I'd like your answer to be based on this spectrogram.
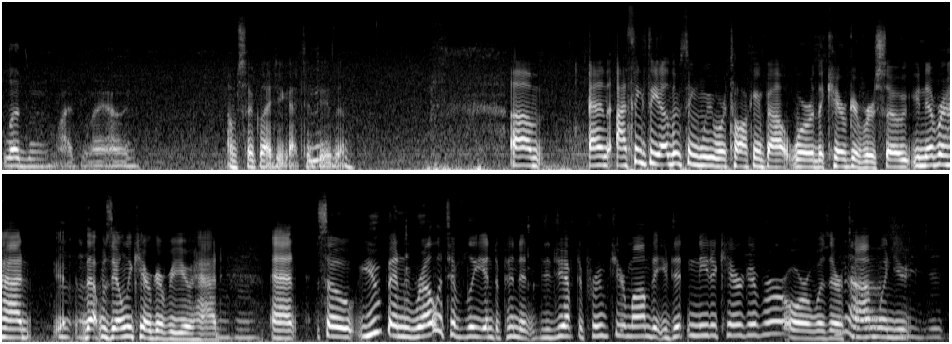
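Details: Adult woman speaking in a small room; ordinary speech.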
